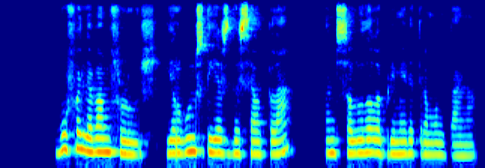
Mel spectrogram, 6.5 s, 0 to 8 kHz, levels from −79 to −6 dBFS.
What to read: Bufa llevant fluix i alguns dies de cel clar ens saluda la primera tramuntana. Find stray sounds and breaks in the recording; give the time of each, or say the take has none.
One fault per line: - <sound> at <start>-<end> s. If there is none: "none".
none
